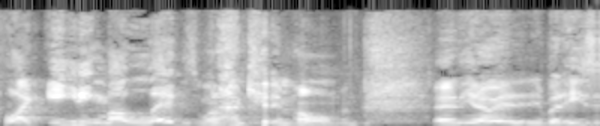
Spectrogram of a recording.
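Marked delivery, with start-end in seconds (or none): 0.0-2.3 incredulous dad. Retold or imitated. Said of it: "I'm like".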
